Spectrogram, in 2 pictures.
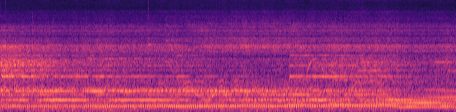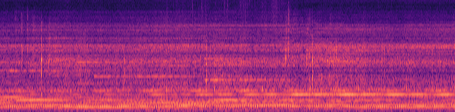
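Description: Electronic drones and tones from a synthesizer hum and shift steadily.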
